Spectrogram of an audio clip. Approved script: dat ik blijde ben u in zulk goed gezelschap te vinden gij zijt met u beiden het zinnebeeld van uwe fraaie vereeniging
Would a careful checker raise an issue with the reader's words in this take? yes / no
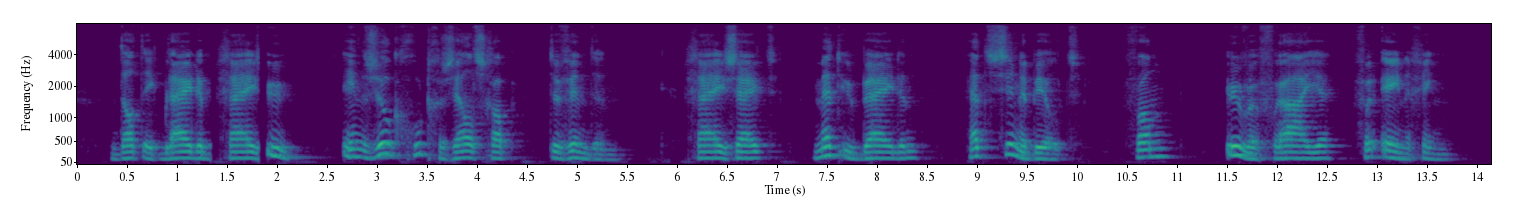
yes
